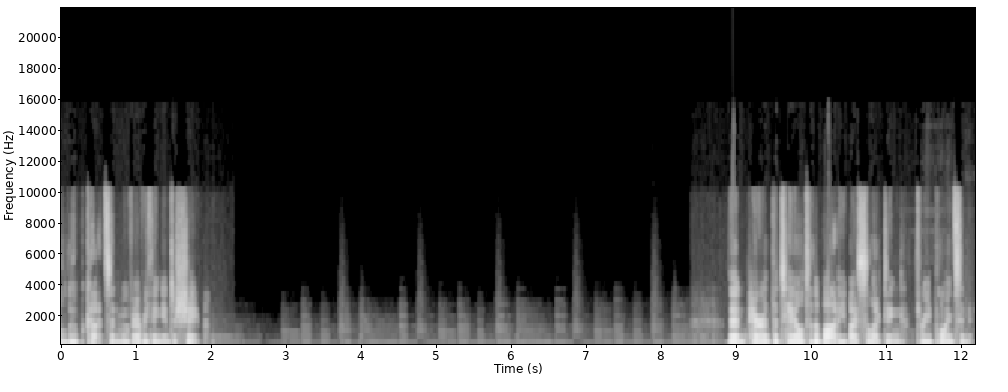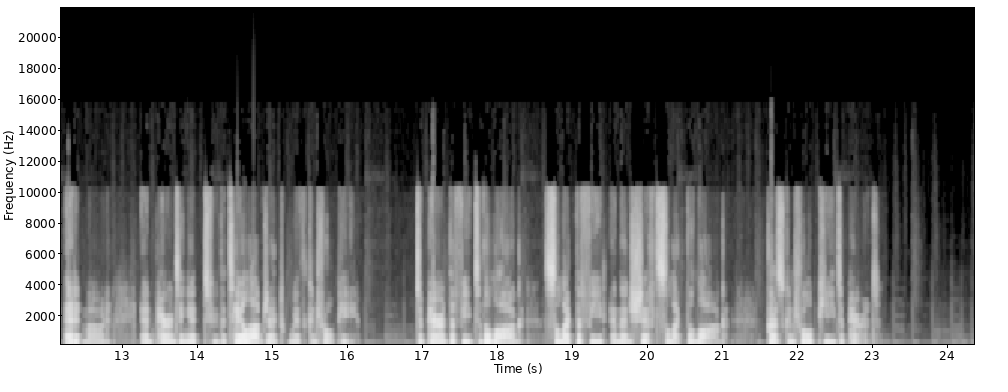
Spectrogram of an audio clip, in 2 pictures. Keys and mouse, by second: 0.0 ctrl+r, 0.0 click, 0.4 click, 0.8 s, 1.2 click, 1.3 super+z, 1.6 s, 2.8 click, 2.9 s, 3.7 click, 4.1 s, 4.6 click, 4.7 click, 6.1-9.9 typing, 6.3 click, 6.9 Tab, 7.4 click, 9.2 click, 9.8 click, 10.1 click, 10.3 Tab, 11.5 click, 12.1-12.9 drag, 13.4 click, 13.8 ctrl+p, 15.0 Tab, 15.7 click, 16.5 alt+p, 18.9 alt+shift+p, 19.4 alt+p, 21.2 ctrl+p, 22.6 click, 23.1 ctrl+p, 23.6 g, 24.0 click, 24.1 super+z.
